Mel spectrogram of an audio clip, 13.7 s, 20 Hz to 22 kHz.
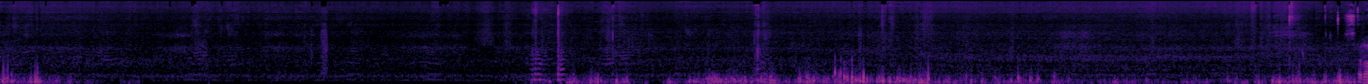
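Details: Honey bees buzzing at an apiary of 50 hives set in two rows. A quiet opening gives way to a loud, thick, continuous low buzz from the swarming bees, with scattered ticks and clicks over it.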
